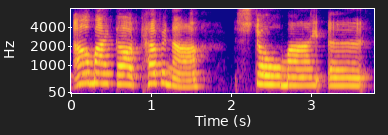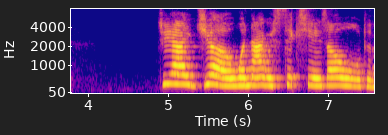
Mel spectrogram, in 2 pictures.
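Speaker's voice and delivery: put-on high, very slow, drawn-out childish baby voice. Mocking a man in a wig impersonating Doctor Ford, in a baby-voice parody. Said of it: "doing the baby voice, going; he does all this kiddie voice like I do".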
